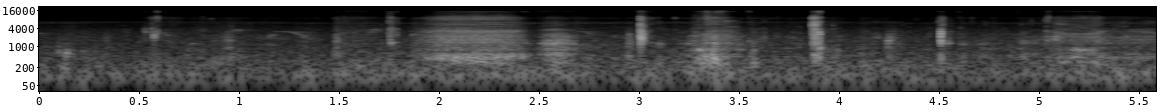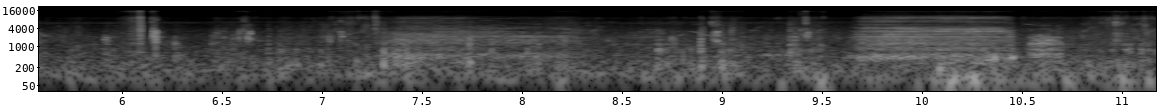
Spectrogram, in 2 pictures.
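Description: Close-up eating sounds of a man eating chicken and rice by hand: wet chewing, with many short sharp mouth clicks and smacks and three longer breathy sounds, about two, seven and ten seconds in.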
